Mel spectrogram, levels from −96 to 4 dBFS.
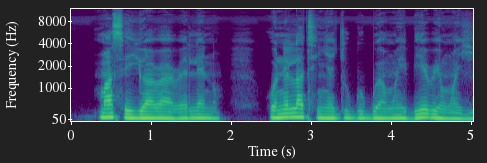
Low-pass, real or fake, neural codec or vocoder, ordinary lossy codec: none; real; none; none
